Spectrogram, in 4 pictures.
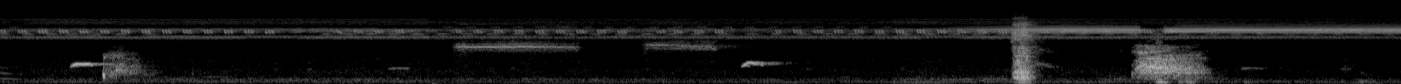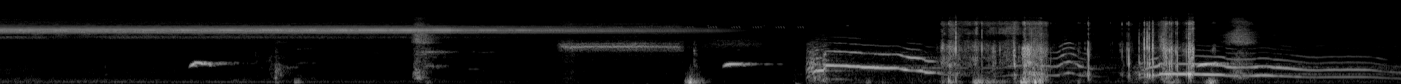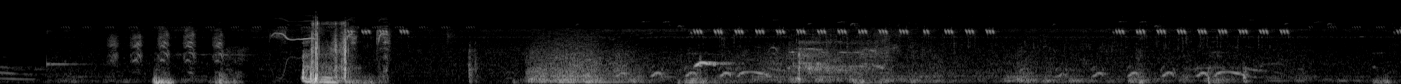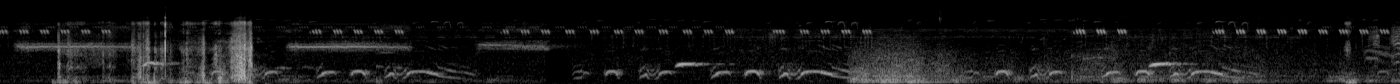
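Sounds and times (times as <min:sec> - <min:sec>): insects chirping in trills: 0:00.0 - 0:26.5, 0:28.4 - 0:56.0
repeated animal calls: 0:00.7 - 0:01.6, 0:10.0 - 0:12.6, 0:15.9 - 0:17.2, 0:20.6 - 0:32.2, 0:34.3 - 0:37.9, 0:38.6 - 0:41.0, 0:41.8 - 0:50.8, 0:51.8 - 0:56.0.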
